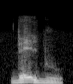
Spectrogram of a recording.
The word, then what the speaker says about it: hiboux: Des hiboux.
